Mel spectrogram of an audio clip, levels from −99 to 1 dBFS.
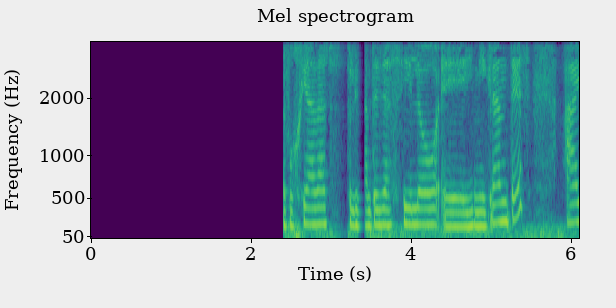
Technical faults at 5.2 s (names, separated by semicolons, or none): none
